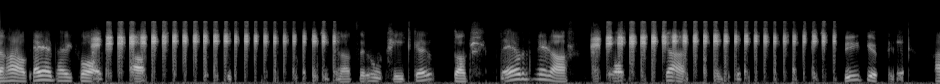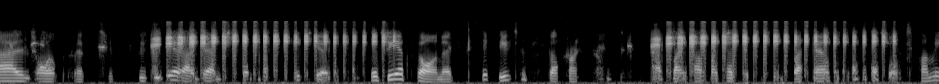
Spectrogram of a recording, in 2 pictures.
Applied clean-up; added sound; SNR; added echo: neural diffusion model UNIVERSE++.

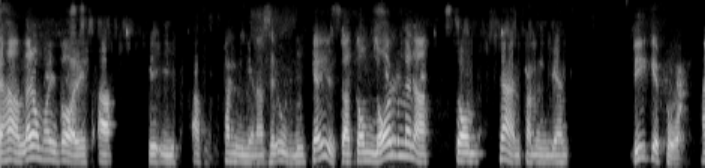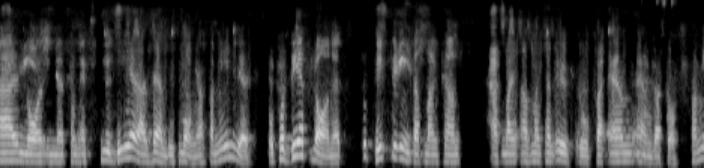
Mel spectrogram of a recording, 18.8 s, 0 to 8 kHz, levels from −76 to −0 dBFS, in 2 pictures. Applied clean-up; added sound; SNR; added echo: neural mask model Resemble Enhance denoiser.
